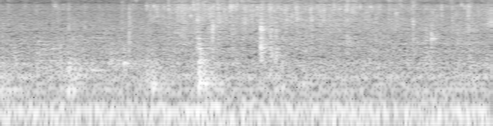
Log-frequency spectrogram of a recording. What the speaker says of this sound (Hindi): ये सब फ्राई करते हैं।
